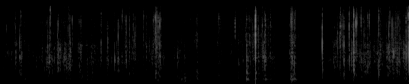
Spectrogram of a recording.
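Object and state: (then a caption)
Clear slime with plastic star sequins. A lump of clear slime with plastic star sequins is squeezed and pulled apart by fingertips close up. It gives a quiet run of bright crinkling, crackling and sticky tearing sounds with sharp little clicks and no low end.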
